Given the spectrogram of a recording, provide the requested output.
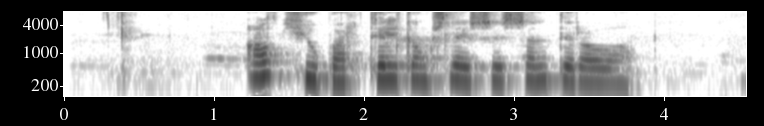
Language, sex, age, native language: Icelandic, female, 18-19, Icelandic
